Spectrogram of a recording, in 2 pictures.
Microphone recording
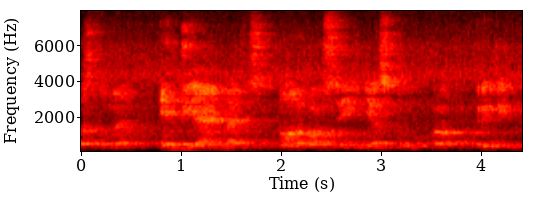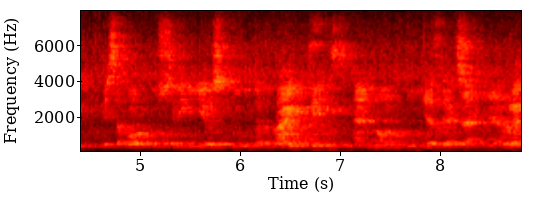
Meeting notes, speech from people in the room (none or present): present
